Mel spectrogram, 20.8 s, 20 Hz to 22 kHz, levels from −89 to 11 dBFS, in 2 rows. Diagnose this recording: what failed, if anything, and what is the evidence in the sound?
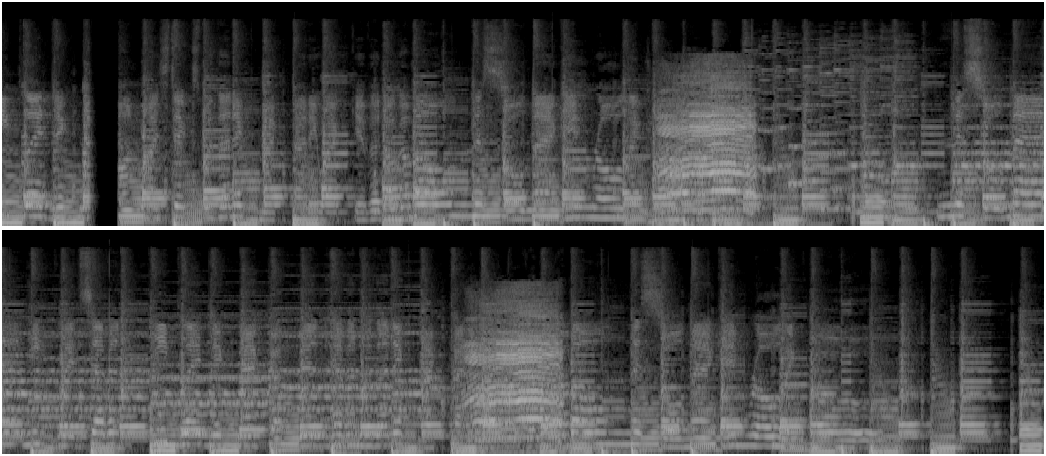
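Two things went wrong here. First, periodic USB or driver dropouts: from 0.51 s to 20.49 s there's a tiny tick once a second, about twenty in all, each a sliver of silence around a tenth of a millisecond long. That regular spacing points at the driver or buffer stage, where something keeps stalling the USB bus or audio driver on a fixed timer and a few samples get dropped each time. The ticks only show up where there's signal underneath.

Second, between 0.87 s and 1.19 s the sound stops arriving. For about 290 ms it's patched over: the last bit of sound carries on as a fading buzzy hiss, and about 180 ms of that is basically silence. Then the audio picks up again with roughly 300 ms gone for good. That's likely a long network dropout, with the receiver filling the gap by extending the last sound until it fades out.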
